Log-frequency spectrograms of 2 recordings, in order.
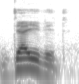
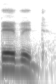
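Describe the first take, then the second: First: It is said with a British accent. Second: It is said with an Indian accent. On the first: The speaker calls it right. "तो आपको पढ़ना चाहिए जयविज" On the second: The speaker calls it wrong. "हम लोग पढ़ते हैं डेविड"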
